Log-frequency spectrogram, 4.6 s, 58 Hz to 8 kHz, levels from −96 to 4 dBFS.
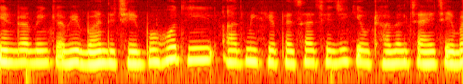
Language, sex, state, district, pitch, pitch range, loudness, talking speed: Maithili, female, Bihar, Purnia, 205 Hz, 200-215 Hz, -14 LUFS, 235 wpm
